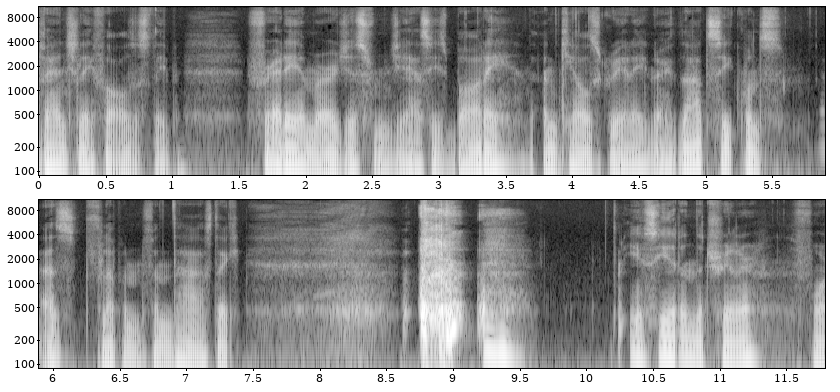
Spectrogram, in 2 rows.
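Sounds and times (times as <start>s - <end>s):
speech: 0.0s - 8.0s, 8.7s - 9.6s, 10.2s - 11.7s
harsh cough: 8.6s - 9.6s
person clearing their throat with a throaty rasp: 8.6s - 9.6s.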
